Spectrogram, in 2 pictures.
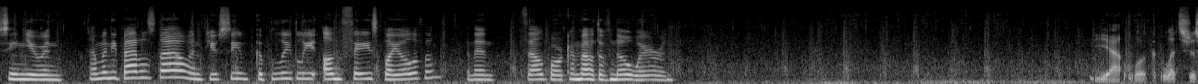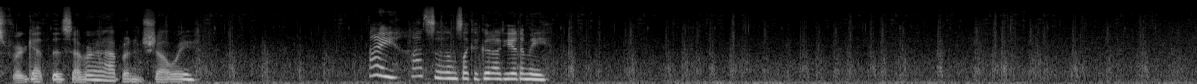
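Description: Footsteps crunch on stony ground at a steady pace.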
